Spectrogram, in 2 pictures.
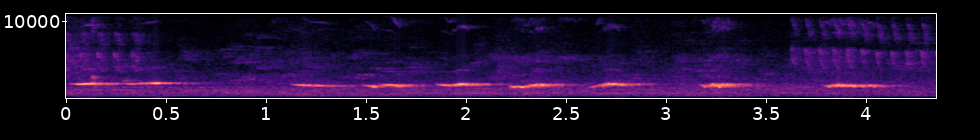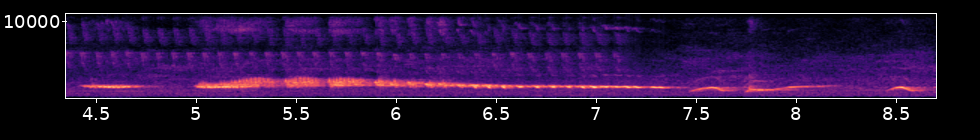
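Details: Sumatran white-rumped shama singing as a prompt for other shamas: a steady series of short whistled notes about every half second, then a long harsh buzzy rattle, ending with a few quick slurred whistles over faint background hiss.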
